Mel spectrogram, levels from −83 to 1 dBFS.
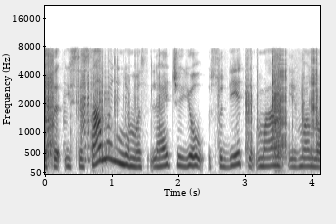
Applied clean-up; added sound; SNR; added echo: none; Squeak; 7 dB; none.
